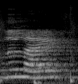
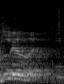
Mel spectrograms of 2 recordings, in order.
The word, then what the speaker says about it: Lillet: you'll need a parole and you also need delay it's pronounced delay not Lilith alright just wanna make sure that you know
